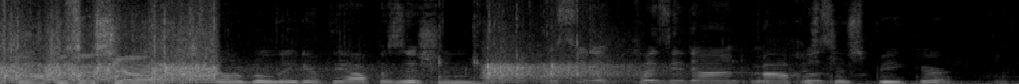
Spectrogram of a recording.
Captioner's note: applause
